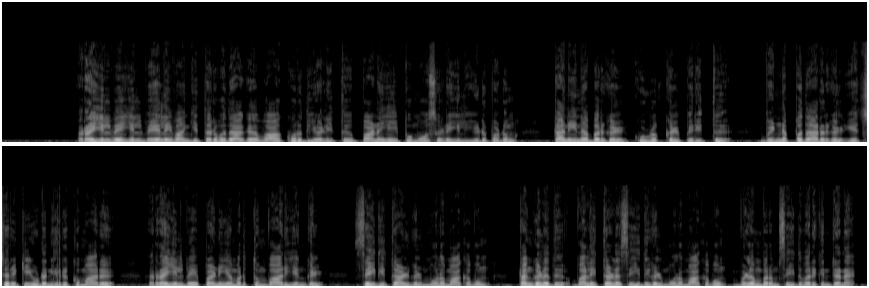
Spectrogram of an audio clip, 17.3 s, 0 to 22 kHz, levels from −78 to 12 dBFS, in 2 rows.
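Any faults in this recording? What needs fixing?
At 9.16 to 9.22 s the speech has chunks out of order: a 20 ms chunk plays two chunks late, after the two that should follow it. The result is a brief jumbled stutter. On a waveform, three abrupt discontinuities appear; on a spectrogram, thin vertical broadband lines mark each join. Fix this by having the playback or capture buffer reorder chunks by sequence number or timestamp before writing them out.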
